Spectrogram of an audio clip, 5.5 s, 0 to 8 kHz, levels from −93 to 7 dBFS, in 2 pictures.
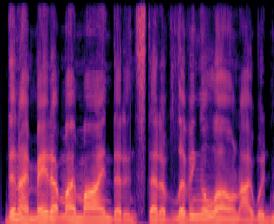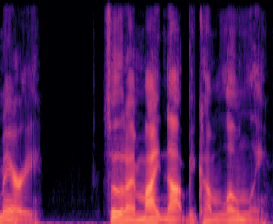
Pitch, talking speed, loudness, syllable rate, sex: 120 Hz, 230 wpm, -20 LUFS, 6.3 syllables/s, male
